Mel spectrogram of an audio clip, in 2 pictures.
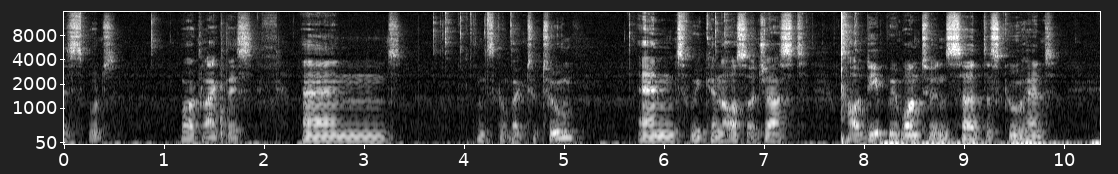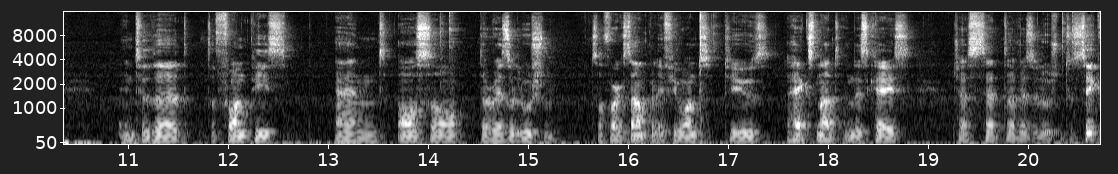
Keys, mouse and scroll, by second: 0.0-1.2 scroll up 1, 3.6 click, 6.4 click, 14.0 click, 18.4 middle click, 20.2 click.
